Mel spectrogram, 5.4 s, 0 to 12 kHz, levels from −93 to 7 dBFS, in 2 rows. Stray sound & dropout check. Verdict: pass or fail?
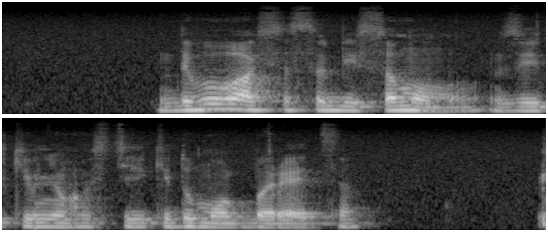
pass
